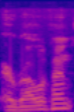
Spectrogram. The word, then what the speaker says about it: Ahrelevant: no um i am irrelevant all right um the actual word irrelevant was taken and i like it so it's pronounced exactly like the word irrelevant like somebody is a nobody and yeah i'm a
